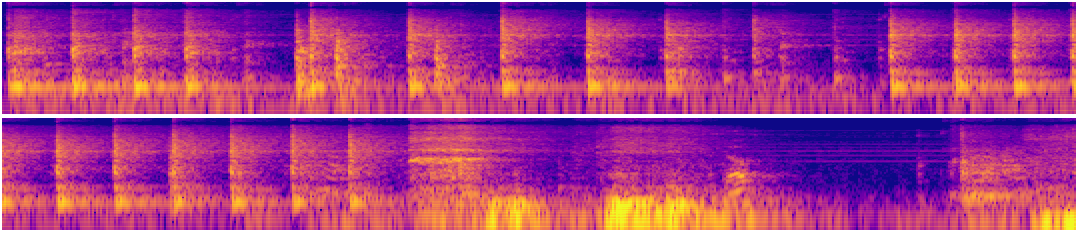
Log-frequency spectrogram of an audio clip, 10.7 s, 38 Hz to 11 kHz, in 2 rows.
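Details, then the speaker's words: DeLorean DMC-12 barn find, 977 miles, off the road about 18 years, starter just freed up: slow, uneven chugging cranking, about three pulses a second and fading, no catch; starter sounds weak. "starter sounds a little sickly but uh we'll see how they hands out"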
